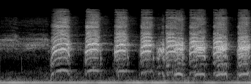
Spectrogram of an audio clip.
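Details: Call ducks, one of a household flock of thirteen, giving loud nasal quacks in a steady series of about three per second after a short quiet start, each call rich and bright, over a constant low hum.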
